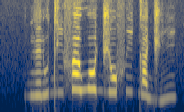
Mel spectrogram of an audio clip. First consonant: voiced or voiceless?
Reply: voiced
